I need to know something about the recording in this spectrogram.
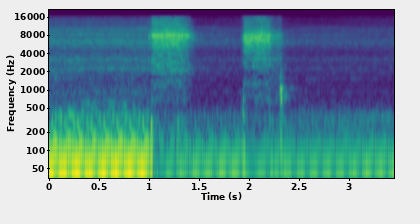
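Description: A pneumatic press hisses in two short bursts.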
